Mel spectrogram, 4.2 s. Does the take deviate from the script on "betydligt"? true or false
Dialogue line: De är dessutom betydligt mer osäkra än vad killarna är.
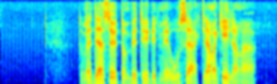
false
